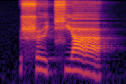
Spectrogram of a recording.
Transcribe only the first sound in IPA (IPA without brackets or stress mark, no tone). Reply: ʂ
